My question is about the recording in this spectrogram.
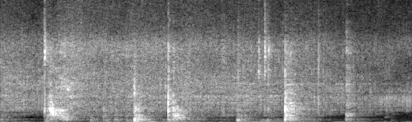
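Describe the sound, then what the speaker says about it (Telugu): A spoon stirs fried potato pieces with coriander and mint in a hot pan, giving several distinct scraping strokes over a continuous sizzle, with no talking. "బంగాళదుంప ముక్కలు, కొత్తిమీర, పుదీనా మొత్తం వేసి ఒకసారి కలుపుకోవాలి."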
